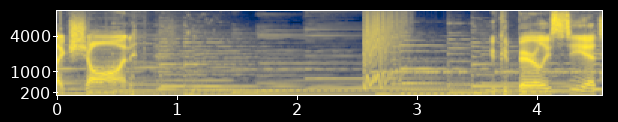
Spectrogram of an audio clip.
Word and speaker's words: Seam: I kept mispronouncing as seam whenever I played it the first time. Even though he directly said it's pronounced like Shawn, you could barely see it.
